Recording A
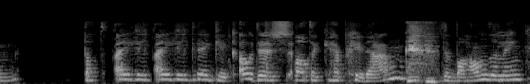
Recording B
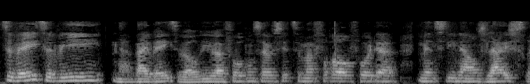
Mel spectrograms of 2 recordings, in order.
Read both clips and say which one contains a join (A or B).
A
